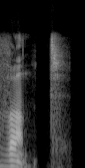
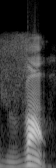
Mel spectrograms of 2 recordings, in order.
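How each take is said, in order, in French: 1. Le mot finit par un son t audible. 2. Le mot finit sur la voyelle, sans t. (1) "pas vente" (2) "on prononce pas la consonne finale. On dit vent"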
